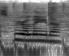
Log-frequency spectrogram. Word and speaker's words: spirulina: benefits of what's called spirulina is how you pronounce it we're going to take a look at this video on spirulina and then we're going to dive into it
